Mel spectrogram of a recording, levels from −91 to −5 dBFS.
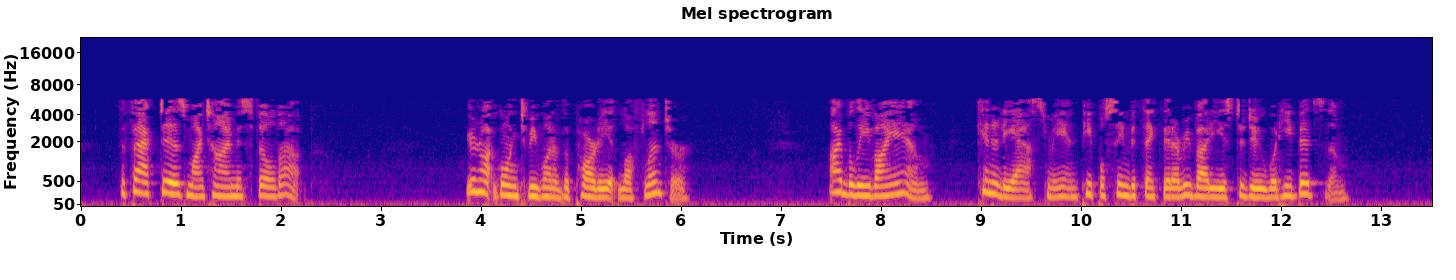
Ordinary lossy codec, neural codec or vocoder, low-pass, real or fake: MP3, 24 kbps; none; 7.2 kHz; real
